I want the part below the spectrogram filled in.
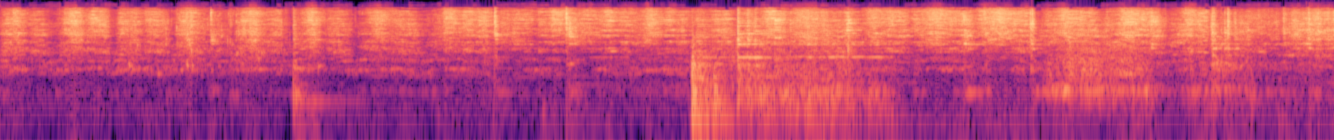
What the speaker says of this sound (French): on mélange bien pour bien détendre le roux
